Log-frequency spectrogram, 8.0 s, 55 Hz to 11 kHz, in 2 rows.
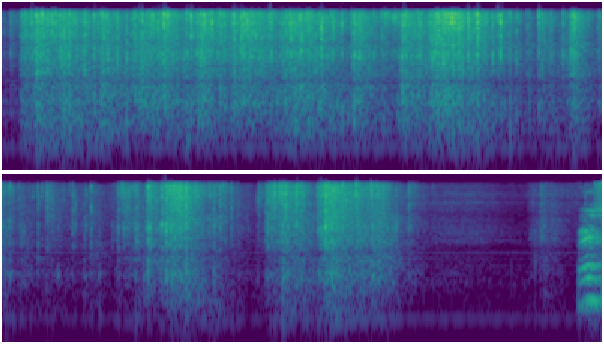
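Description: A bag of Doritos 3D Crunch chips crinkling as it is handled and pulled open. The crinkling is dense for the first few seconds, then comes in shorter bursts, and stops about a second before the end.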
